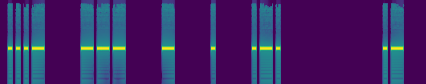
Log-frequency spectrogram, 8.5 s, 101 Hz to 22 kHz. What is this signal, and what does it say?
Morse code, heard as a keyed tone, about 15 wpm, spaced as for 8 wpm, 1000 Hz. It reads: VOTER A
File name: qotdfiles / 8wpm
